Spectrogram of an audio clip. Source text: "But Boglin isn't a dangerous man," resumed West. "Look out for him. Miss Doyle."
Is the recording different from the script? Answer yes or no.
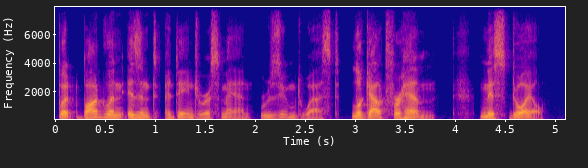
no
